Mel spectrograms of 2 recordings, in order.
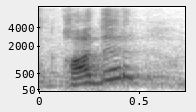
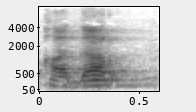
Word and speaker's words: Qadr: You can pronounce it as Qadr or Qadr, with a fatha or with a sukun.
